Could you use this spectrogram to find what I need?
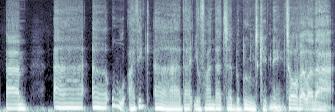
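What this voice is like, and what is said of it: Imitates another person's voice, non-Paisley accent. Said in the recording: “So the accent isn't... It's not Paisley in this one, no... a Darwin off”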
